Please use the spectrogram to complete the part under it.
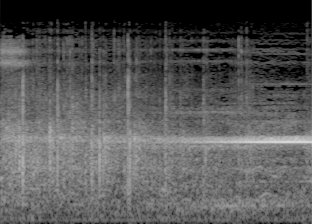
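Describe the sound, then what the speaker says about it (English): Applause from an audience at a UNILAG convocation lecture in a university hall, a steady, fairly faint wash of clapping with a thin sustained tone that grows slightly louder toward the end. "Please, a round of applause."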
